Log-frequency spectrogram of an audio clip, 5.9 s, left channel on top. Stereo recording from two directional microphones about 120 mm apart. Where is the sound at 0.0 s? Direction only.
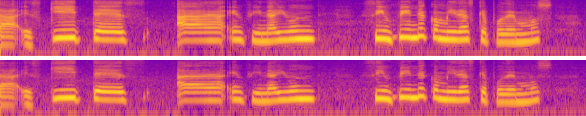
40° left (ahead or behind).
